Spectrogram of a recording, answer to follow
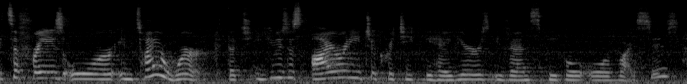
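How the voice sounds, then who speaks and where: A woman with a fairly high pitch and lively intonation talks at a moderate pace, with audible room echo and noticeable background noise. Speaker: ESL teacher. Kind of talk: recorded class lesson. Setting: empty classroom.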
